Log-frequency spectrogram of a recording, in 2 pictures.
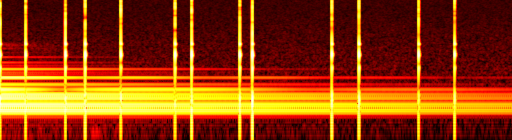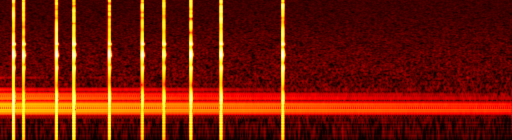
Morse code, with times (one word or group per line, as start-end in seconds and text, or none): none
